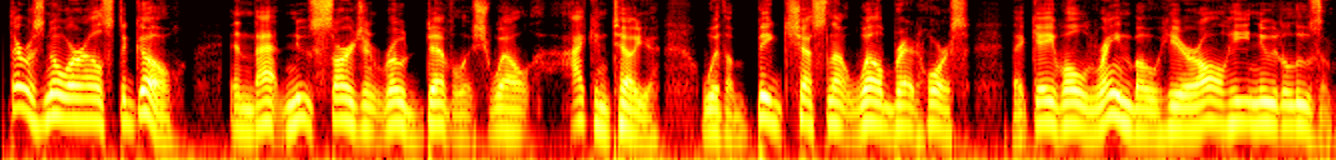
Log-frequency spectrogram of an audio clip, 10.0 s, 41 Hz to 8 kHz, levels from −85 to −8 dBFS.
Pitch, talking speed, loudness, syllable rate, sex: 120 Hz, 210 wpm, -20 LUFS, 5.3 syllables/s, male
